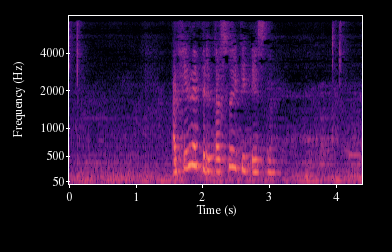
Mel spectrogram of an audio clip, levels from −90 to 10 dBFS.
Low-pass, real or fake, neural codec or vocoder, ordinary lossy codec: 7.2 kHz; fake; codec, 32 kHz, 1.9 kbps, SNAC; MP3, 32 kbps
